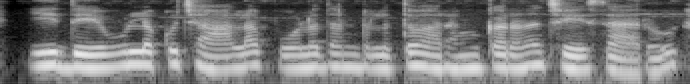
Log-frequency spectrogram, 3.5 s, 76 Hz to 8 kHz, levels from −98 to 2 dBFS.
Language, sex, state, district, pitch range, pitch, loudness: Telugu, female, Telangana, Hyderabad, 185-215 Hz, 195 Hz, -17 LUFS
